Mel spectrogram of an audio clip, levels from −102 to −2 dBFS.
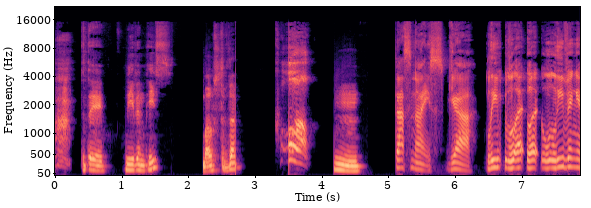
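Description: From 2.71 s to 3.51 s the speech collapses by about 23 dB, leaving a faint residue instead of silence. The likely cause is one channel inverted: with one stereo side in reversed polarity, the centred voice cancels when the channels are summed to mono, and only their small difference survives. Unlike a dropout or a simple gain dip, a ghostly trace of the speech remains.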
